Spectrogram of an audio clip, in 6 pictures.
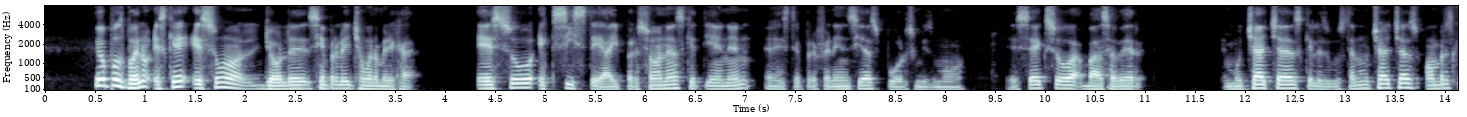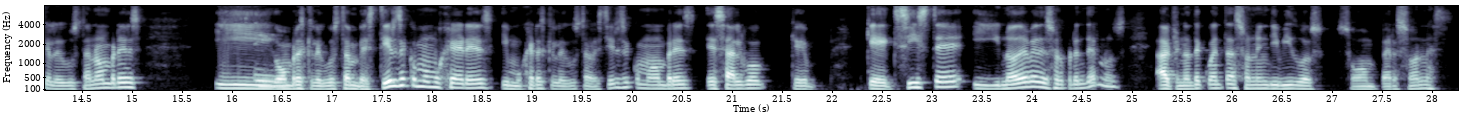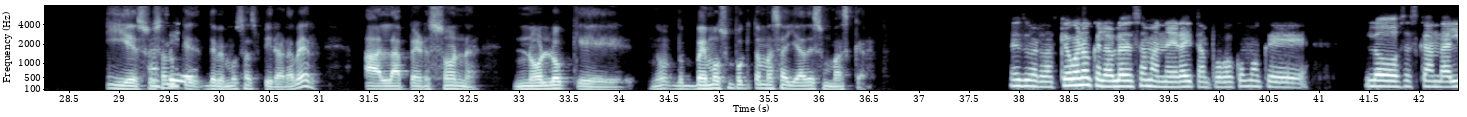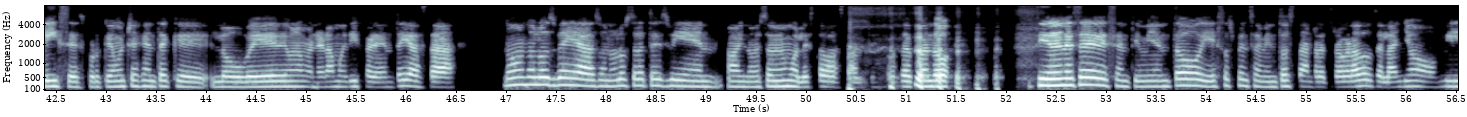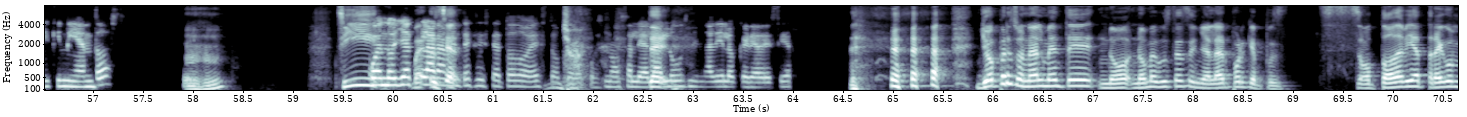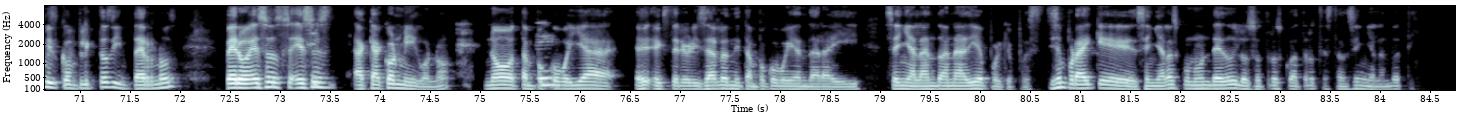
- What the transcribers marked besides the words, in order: laugh; laugh; laugh; chuckle
- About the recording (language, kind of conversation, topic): Spanish, podcast, ¿Qué opinas sobre la representación de género en películas y series?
